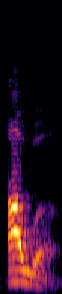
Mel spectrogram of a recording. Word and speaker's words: hour: में वो साइलेंट होगा, ब्रिटिश इंग्लिश में एंड में आर हो तो साइलेंट होता है, इसलिए इसको पढ़ेंगे आउ, और ये रहा उसका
